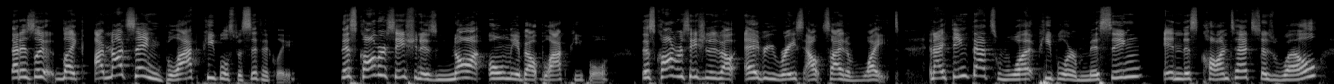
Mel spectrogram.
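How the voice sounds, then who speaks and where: A woman's voice: high voice, fairly bright tone, no echo, clean studio sound. A young American woman with a slight Texan accent, ranting indignantly and animatedly to her livestream chat. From United States.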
